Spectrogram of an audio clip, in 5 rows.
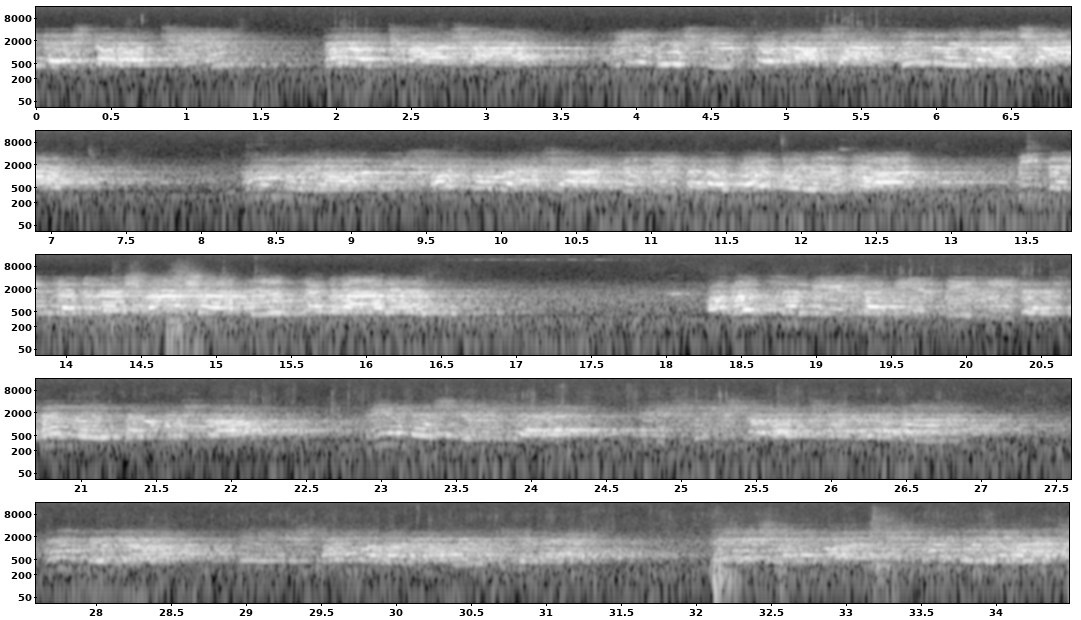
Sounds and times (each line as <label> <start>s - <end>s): mobile megaphone amplified fruit vendour 18.3s - 34.4s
